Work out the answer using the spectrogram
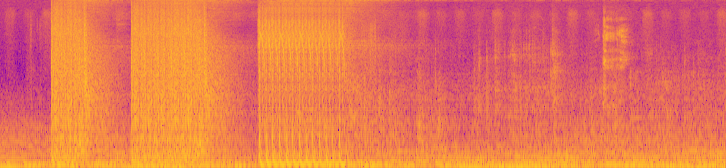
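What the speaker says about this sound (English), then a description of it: "I didn't mean to shoot that" Handgun fire in the video game Tomb Raider, a loud rapid burst of shots followed by a second burst and a longer, denser volley, then fading into lower game ambience with a few faint clicks.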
